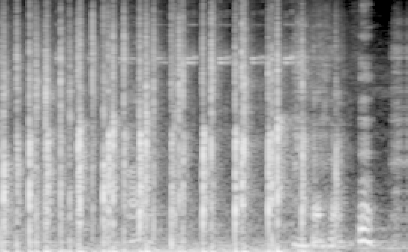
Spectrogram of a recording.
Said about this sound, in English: Everybody clap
